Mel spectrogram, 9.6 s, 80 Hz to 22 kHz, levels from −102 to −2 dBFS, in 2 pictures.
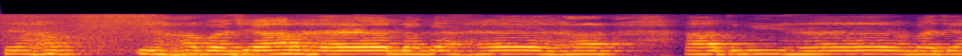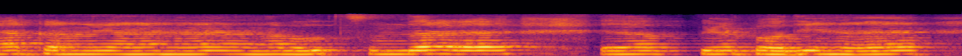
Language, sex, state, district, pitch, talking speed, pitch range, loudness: Hindi, male, Chhattisgarh, Balrampur, 240 Hz, 110 wpm, 235-245 Hz, -17 LUFS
